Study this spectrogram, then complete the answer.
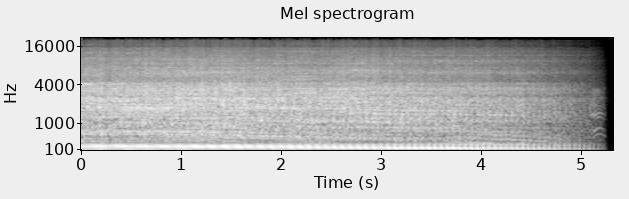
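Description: A Honda CB360 motorcycle engine runs loud and close at a steady idle with a deep throbbing note, then cuts off and dies away in the final half second.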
